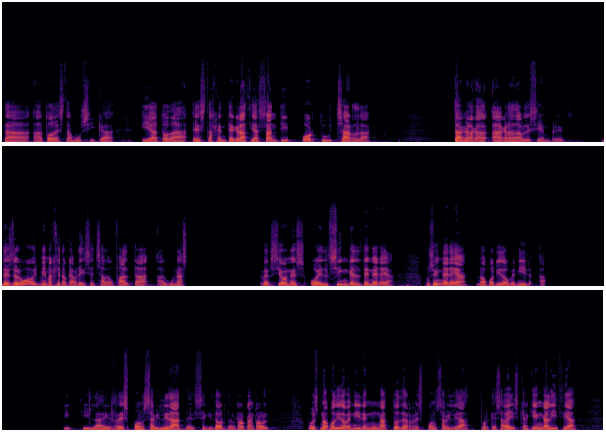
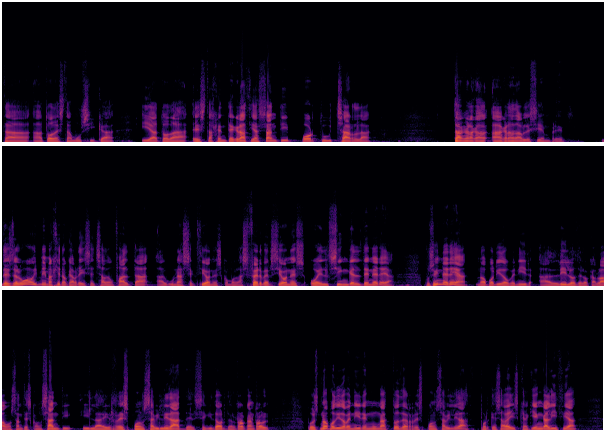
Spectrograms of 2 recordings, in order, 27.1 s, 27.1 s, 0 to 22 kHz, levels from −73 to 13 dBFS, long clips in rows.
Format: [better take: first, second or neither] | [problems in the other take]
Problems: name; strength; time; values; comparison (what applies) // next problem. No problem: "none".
second | audio cutting out; at 12 s for 1 s and at 17 s for 2 s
